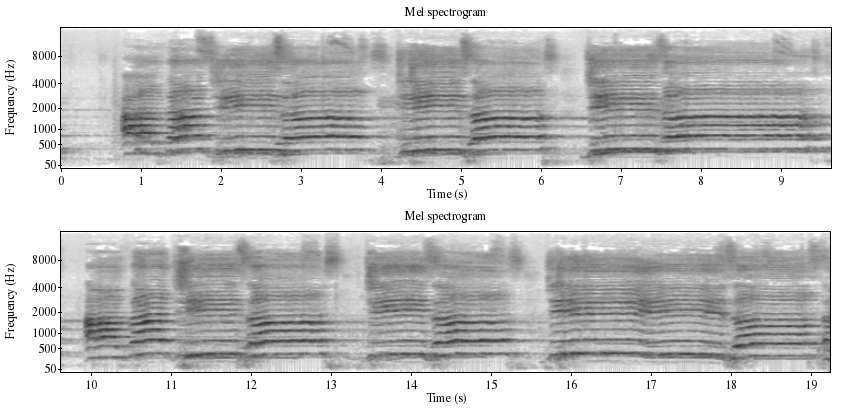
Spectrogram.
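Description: Gospel choir singing in short repeated phrases, each a second or two long, with brief breaths between them and no instruments standing out.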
